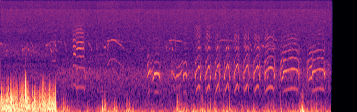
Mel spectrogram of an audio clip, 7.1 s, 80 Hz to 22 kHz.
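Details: American oystercatcher at Sedge Island, Ocean County, New Jersey, on 30 August 2018, giving a rapid series of sharp piping whistles, about four a second, after an opening rush of wind noise.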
